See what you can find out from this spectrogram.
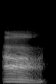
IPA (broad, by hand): ɐ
